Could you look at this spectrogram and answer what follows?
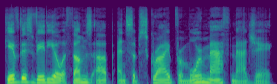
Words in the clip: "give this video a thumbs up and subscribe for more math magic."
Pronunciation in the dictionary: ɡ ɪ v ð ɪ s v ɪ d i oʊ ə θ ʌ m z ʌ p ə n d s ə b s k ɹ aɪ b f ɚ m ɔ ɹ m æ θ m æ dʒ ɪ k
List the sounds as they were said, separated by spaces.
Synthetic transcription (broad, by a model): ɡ ɪ v ð ɪ s v ɪ d i oʊ ə θ ʌ m z ʌ p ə n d s ə b s k ɹ aɪ b f ɚ m ɔ ɹ m æ θ m æ dʒ ɪ k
